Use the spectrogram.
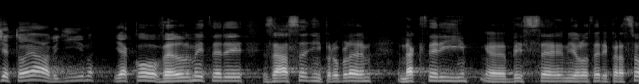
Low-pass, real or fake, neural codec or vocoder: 9.9 kHz; real; none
